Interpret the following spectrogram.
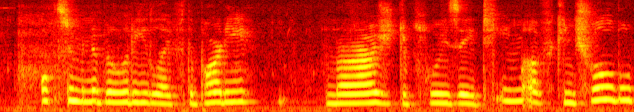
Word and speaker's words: Mirage: number five we have a mirage or as some people who don't know how to pronounce things incorrectly say maragi is passive is now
